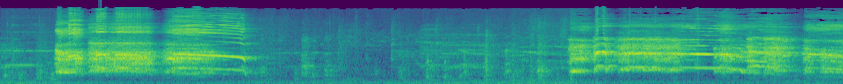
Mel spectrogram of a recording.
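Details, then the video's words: Sun-basking rooster in rural western Vietnam. One loud raspy crow ends in a downward slur. A few seconds of soft scratchy noises follow, then a second long, bright, multi-note crow. "Nghe Gà Gáy"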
